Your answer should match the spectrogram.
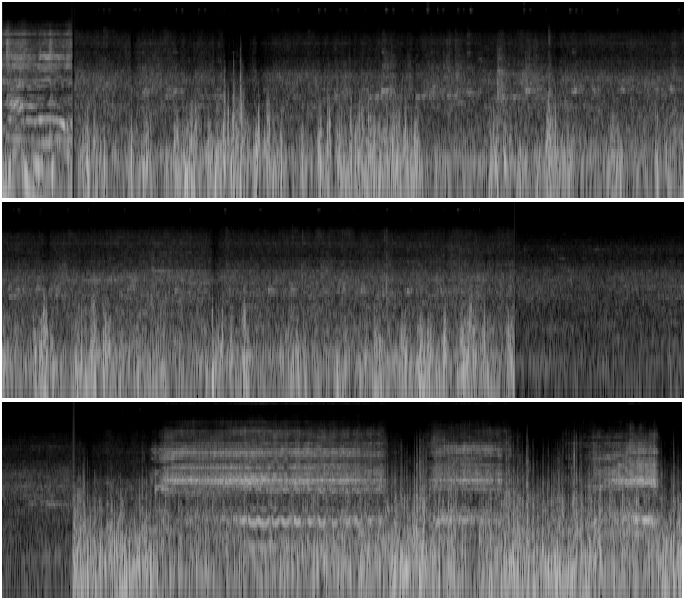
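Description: A horse whinnying near the end: two long, quavering calls, the first longer than the second, over steady wind and road noise. Before that, a noisy stretch with music cutting off under a second in.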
